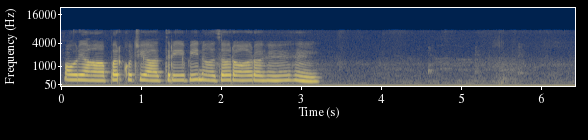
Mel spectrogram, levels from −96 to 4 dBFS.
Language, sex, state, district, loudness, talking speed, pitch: Hindi, female, Rajasthan, Jaipur, -18 LUFS, 95 wpm, 215 Hz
